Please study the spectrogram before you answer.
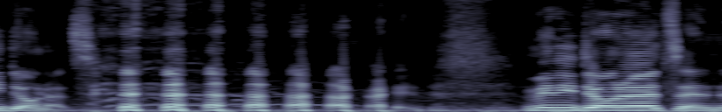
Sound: laughing

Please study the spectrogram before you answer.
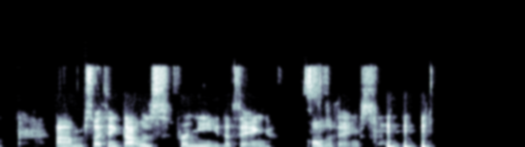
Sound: chuckles

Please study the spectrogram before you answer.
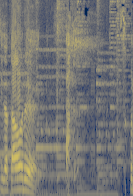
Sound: laughs

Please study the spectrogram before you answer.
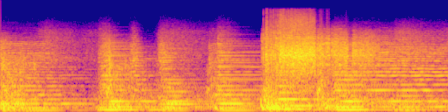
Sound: crashes

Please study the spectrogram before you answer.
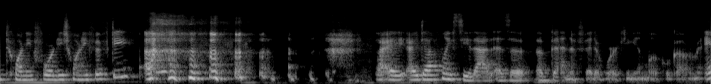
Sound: laughs

